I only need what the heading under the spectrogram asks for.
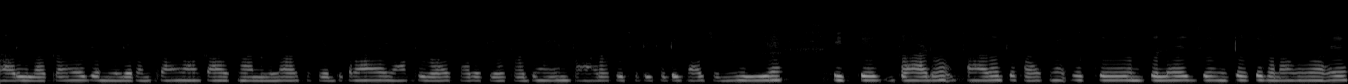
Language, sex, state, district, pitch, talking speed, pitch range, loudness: Hindi, female, Uttar Pradesh, Hamirpur, 180 Hz, 210 wpm, 175-190 Hz, -41 LUFS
